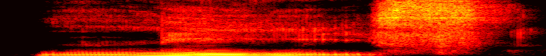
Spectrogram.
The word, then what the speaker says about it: niece: It's just a long e in the middle.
